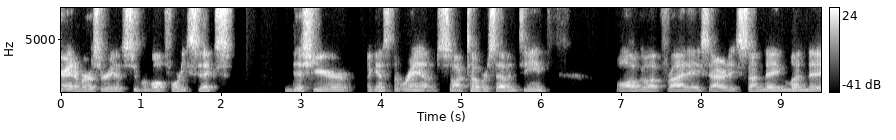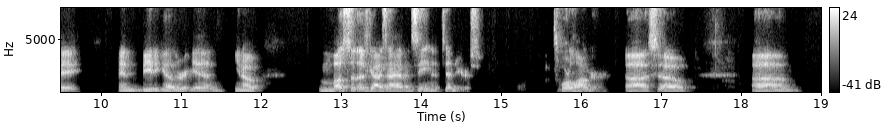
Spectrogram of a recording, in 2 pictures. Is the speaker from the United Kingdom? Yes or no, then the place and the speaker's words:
yes; Scotland, United Kingdom; moved away; I'm Scottish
